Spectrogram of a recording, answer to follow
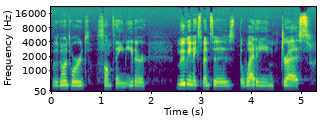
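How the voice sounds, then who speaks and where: A woman's voice: low voice, flat delivery, a little slow, darkish tone. A woman guest talking casually and candidly, telling a personal story in conversation. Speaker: interview guest.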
